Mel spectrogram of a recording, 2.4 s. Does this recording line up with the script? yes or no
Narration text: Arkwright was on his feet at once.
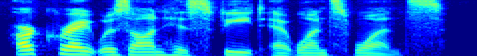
no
